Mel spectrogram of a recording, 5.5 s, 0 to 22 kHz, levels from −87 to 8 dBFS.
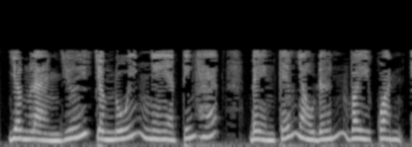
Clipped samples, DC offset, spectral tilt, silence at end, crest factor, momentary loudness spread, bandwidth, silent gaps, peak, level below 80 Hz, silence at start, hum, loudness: under 0.1%; under 0.1%; -6 dB/octave; 0 s; 16 dB; 5 LU; 5.4 kHz; none; -4 dBFS; -40 dBFS; 0.1 s; none; -20 LUFS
